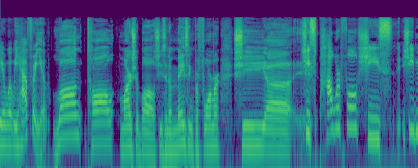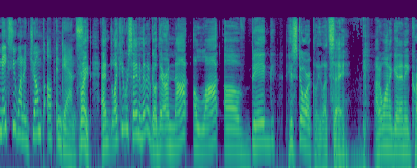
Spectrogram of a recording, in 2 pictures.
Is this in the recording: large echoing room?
no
